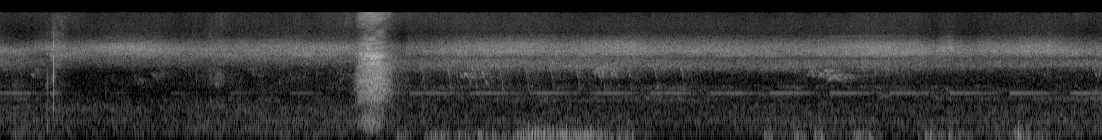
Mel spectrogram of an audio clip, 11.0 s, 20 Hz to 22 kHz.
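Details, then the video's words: Cicadas recorded in 2016 while mating: a steady, high, hissing drone holds without a break through the whole stretch, with a few sharp knocks, low rumbling thumps, and faint bird chirps in the background. "Cicadas 2016 mating"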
